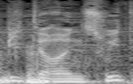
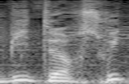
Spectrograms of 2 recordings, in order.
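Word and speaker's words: Bitter & Sweet: Enfin toi surtout parce que moi j'étais en train de fouer dans la vidéo prononce pas Bter and Suite et qu'on prononce Bitter Suite.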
